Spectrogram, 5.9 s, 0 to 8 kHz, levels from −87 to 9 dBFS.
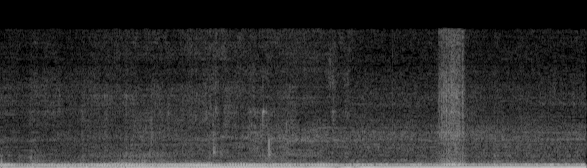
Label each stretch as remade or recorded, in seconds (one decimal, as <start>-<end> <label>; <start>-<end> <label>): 0.0-3.5 remade; 3.5-4.2 recorded; 4.2-5.4 remade; 5.4-5.9 recorded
